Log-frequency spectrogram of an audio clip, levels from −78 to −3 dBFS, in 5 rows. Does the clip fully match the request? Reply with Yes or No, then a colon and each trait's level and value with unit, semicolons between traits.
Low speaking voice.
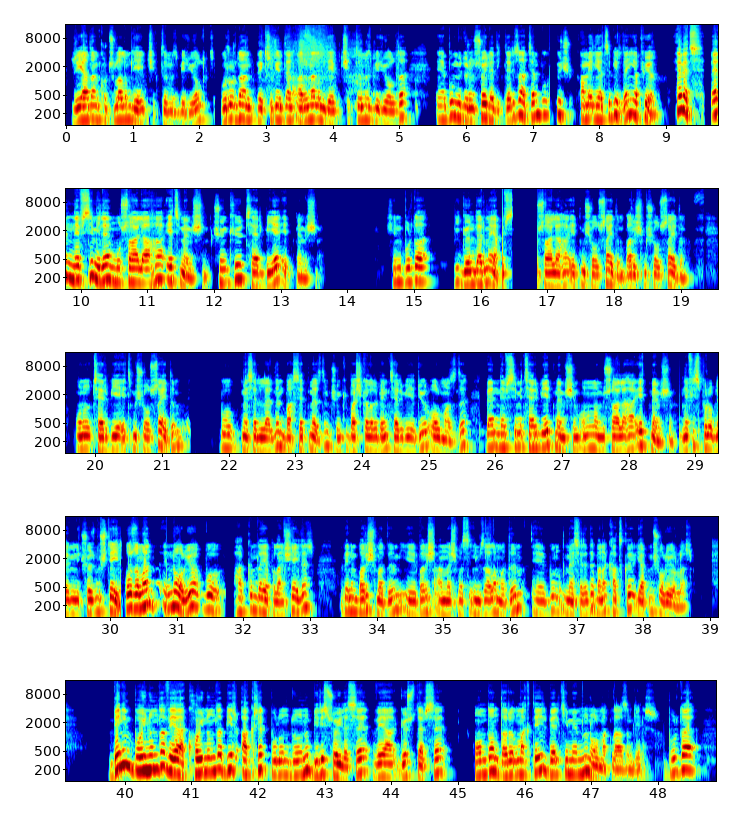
No: medium, 150 Hz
